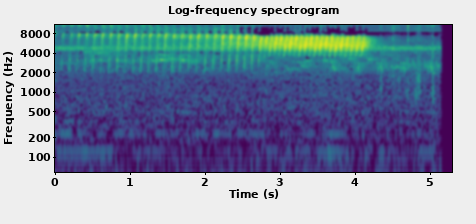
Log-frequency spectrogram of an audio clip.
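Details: Wood warbler song: high, ticking notes repeat faster and faster for about three seconds, then merge into a loud, shivering trill that stops abruptly. A faint low hum sits underneath.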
